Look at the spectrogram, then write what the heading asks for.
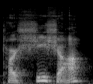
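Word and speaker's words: תַּרְשִׁישָׁה: it's a silent schwa this syllable is closed tar it's a it's a unaccented closed syllable t-a-r tar we don't translate the Shava and then shisha you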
